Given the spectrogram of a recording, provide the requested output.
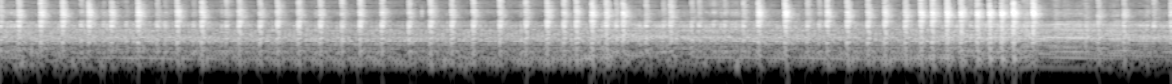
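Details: Small two-stroke, first start after rebuild on the first kick: crisp, rapid, even popping that settles into a steady, clean run. Normal running.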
